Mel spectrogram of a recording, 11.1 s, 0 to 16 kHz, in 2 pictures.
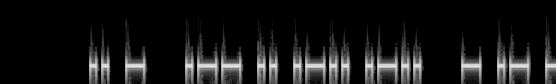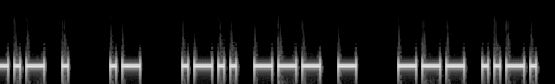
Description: Morse code, heard as a keyed tone, about 20 wpm, 700 Hz. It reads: IT WILL TAKE A LOT OF
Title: Sentences from Top 1000 Words - Review Part 6 - 20wpm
